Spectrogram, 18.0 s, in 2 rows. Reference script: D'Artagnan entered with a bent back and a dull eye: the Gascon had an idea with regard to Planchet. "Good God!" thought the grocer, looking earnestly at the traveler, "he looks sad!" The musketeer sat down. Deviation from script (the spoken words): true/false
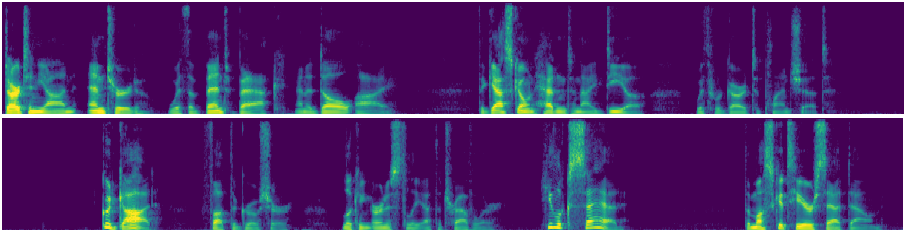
true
